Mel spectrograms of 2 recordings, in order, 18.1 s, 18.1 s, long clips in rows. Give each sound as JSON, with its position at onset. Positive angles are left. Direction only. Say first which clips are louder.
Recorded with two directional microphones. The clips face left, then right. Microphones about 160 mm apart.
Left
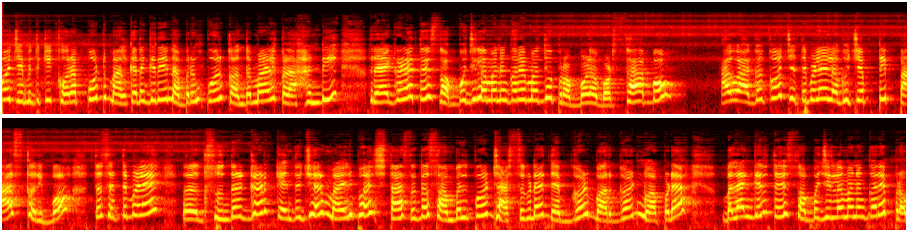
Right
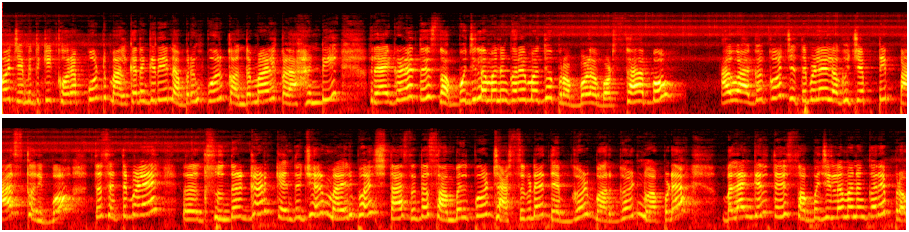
{"t": 0.0, "sound": "speech", "louder": "left 3 dB", "side_deg": 25}
{"t": 0.6, "sound": "speech", "louder": "left 5 dB", "side_deg": 45}
{"t": 1.1, "sound": "speech", "louder": "left 5 dB", "side_deg": 30}
{"t": 7.9, "sound": "speech", "louder": "left 3 dB", "side_deg": 20}
{"t": 8.4, "sound": "speech", "louder": "left 6 dB", "side_deg": 35}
